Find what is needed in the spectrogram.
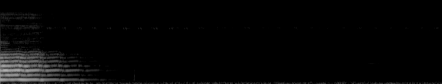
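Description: A singer holds the final long 'aa' of a Bhojpuri jhumar song on one note, fading out within about the first second. After that there is near silence with a faint, high-pitched, evenly pulsing chirr.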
